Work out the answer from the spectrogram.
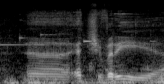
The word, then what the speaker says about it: Echeverria: Echeverria. I say it like Liz K because she taught me a lot.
